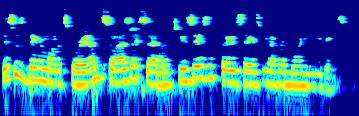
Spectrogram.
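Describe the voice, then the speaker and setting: Fast-talking teenage girl giving a tour. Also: mid-range voice, dark tone, poor audio. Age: teens. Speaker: student tour guide. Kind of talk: scripted tour narration.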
